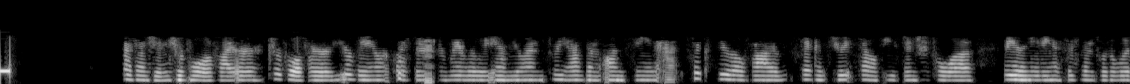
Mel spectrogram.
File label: Tripoli Fire, dispatch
